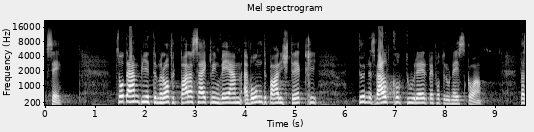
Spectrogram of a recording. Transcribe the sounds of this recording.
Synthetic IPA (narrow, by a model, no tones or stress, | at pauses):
ksḛː | t͡sodɛmbiətəməɾofʏɾt̚pɑɾɑsæɪklɪŋʋeːæmə̰ʋʊnd̪əɾbɑːɾiʃtɾɛkχi | d̥ʊɾnəsʋæltkʰʊltuːɾɛɾb̥əfɔd̥̪əɾunɛskoɑ̰ː | d̥ɑ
